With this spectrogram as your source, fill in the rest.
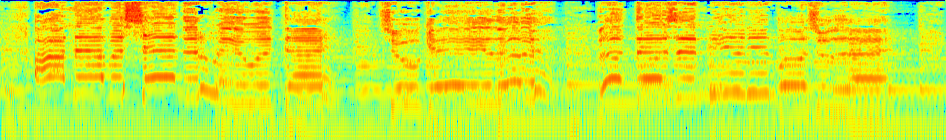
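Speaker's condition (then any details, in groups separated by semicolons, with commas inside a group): No condition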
